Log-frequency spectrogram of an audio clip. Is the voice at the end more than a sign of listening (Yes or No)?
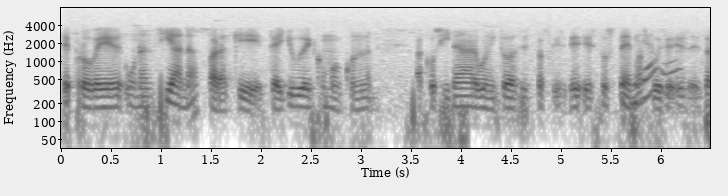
Yes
